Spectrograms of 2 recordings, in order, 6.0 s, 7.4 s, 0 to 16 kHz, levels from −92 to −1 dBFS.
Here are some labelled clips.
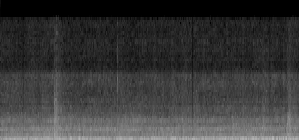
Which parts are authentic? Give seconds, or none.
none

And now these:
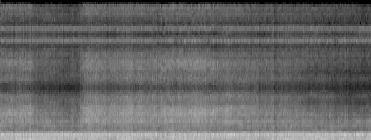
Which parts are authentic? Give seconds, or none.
0.0-3.1; 5.0-6.1

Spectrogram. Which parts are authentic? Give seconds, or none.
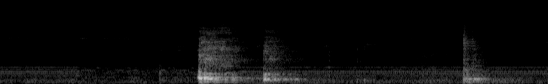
0.0-0.8; 2.4-5.5

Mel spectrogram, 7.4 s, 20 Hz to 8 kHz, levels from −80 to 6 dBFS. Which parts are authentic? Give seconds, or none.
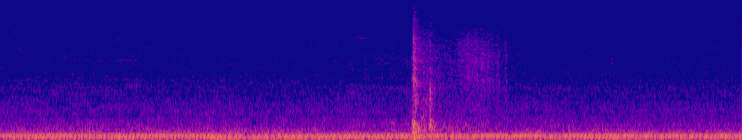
0.0-0.5; 1.4-3.5; 4.1-7.4

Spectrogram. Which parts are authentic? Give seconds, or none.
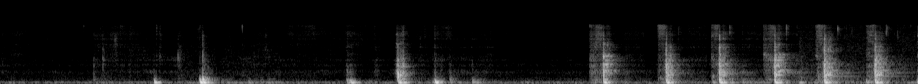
1.8-2.8; 8.0-9.2

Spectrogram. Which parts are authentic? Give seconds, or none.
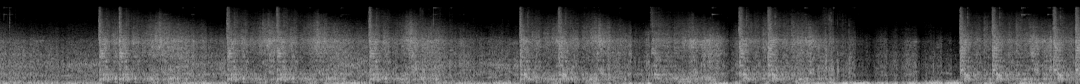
0.0-6.4; 7.1-10.8

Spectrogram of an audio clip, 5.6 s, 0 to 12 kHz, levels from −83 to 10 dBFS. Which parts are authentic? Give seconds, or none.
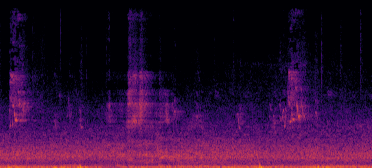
0.0-1.6; 2.6-5.6

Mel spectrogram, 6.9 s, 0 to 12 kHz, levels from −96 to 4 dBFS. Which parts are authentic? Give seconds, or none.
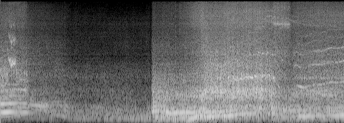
0.0-0.4; 4.5-6.9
